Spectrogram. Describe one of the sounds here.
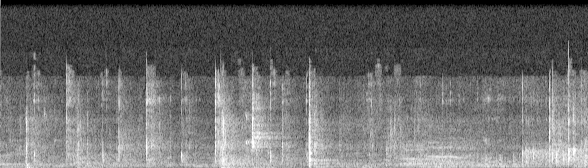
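Table tennis balls click against paddles and tables in an echoing hall.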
